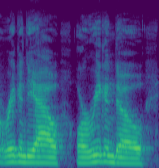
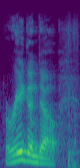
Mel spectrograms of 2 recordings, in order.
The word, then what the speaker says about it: Rigondeaux: The name looks French because it has an X at the end. I'm from Detroit, right next to Canada. I know French pronunciation. It looks like Rigondeaux.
